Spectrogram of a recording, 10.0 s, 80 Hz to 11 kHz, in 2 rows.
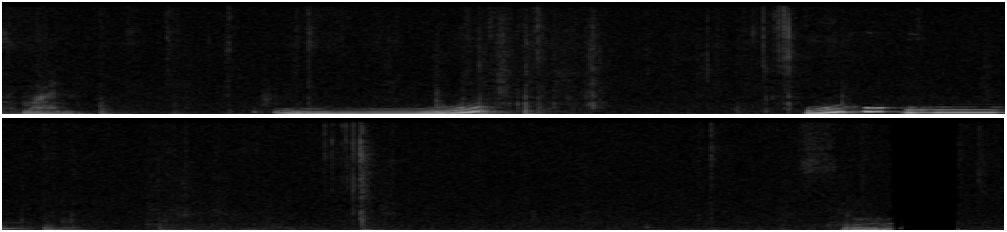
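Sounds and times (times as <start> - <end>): woman humming: 1.3 - 2.6, 4.0 - 5.2.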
